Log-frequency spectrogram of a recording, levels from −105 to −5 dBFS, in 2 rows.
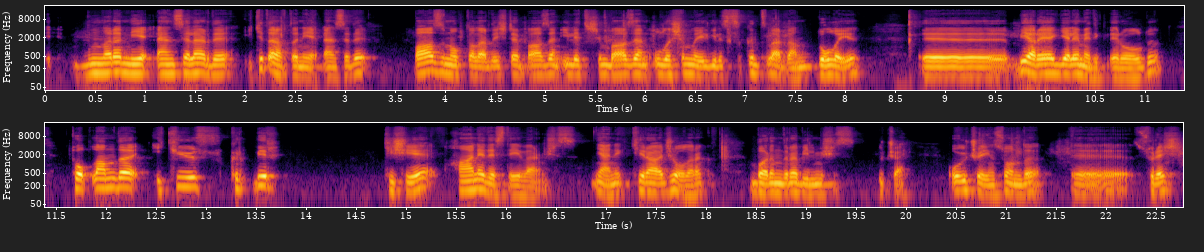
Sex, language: male, Turkish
